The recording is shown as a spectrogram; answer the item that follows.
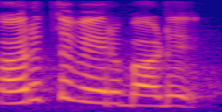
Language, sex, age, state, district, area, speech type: Tamil, female, 18-30, Tamil Nadu, Cuddalore, rural, read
